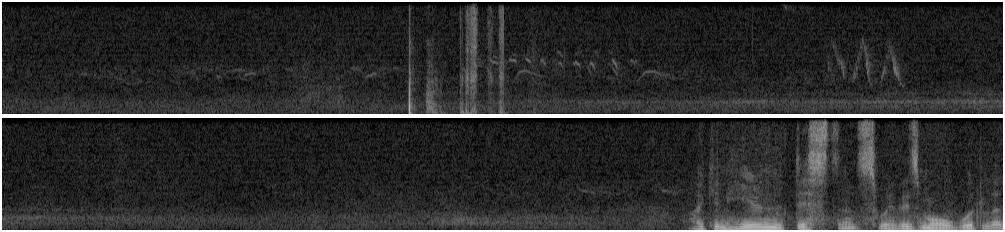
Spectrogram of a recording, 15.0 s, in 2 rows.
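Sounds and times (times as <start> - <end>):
songbird chirps and trill: 0.0 - 13.9.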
